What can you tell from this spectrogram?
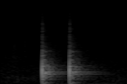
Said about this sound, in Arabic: هذا صوت الطرق على الباب وهذا أيضا يمكن التعبير عنه بالكلمة طن طن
